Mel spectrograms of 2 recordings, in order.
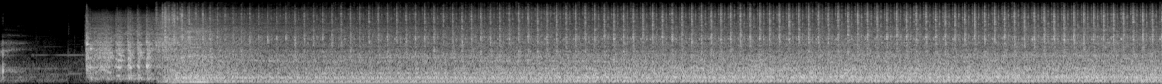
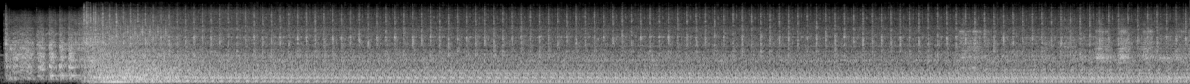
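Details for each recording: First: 2005 Ford F-150 FX4 with finned power steering cooler, after replacing cooler-to-reservoir return hose and topping up Mercon V: engine cranks, catches and settles into steady idle with no pump whine or groan, no leaks; normal power steering operation. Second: 2005 Ford F-150 with tow-package finned cooler after replacing power steering return hose, fluid low before refill with Mercon V: engine idles with steady droning groan, pump straining on low fluid.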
